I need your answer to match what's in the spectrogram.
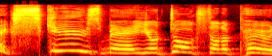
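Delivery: voice dripping with disgust. Retelling what someone said to them on a walk, in a mock-disgusted tone. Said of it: "in a disgusted tone".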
